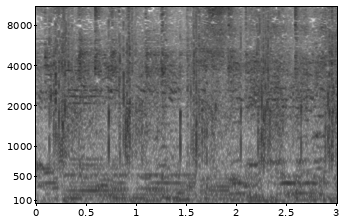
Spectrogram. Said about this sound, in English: Boğaziçi University professors clapped to music in celebration of President Recep Tayyip Erdogan's dismissal of their rector, Melih Bulu, by a midnight presidential decree.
